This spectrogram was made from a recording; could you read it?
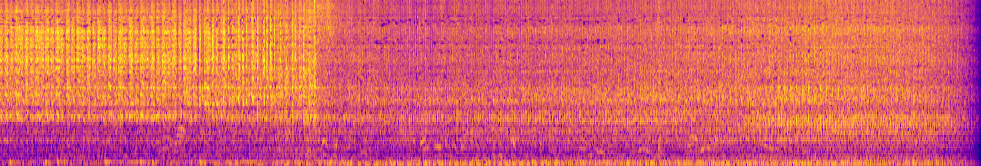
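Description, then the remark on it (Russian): The restored engine of a Zaporozhets car idles steadily, a continuous low, even rumble with a mechanical chatter on top, running without change for about twenty seconds before cutting off. The engine was reassembled during restoration to run without strain and more quietly than the original. “В процессе реставрации двигатель собрали так, что теперь он работает без надрыва и тише оригинала.”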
